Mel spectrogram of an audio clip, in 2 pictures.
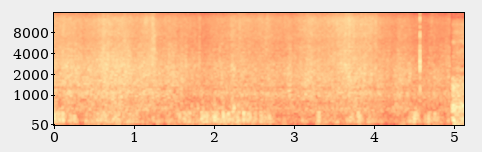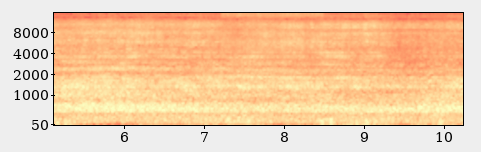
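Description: Yellowstone hot springs boiling and steaming: an uneven, surging rush of churning water and steam, then, after a cut about halfway through, a steadier and louder rush from a vigorously boiling pool beside a steam vent. Wind on the microphone is mixed in.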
